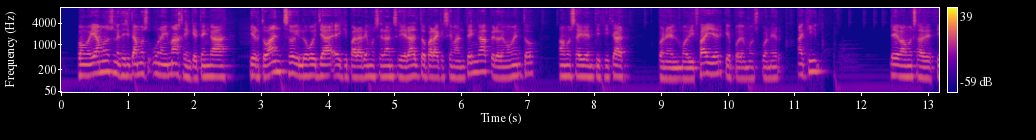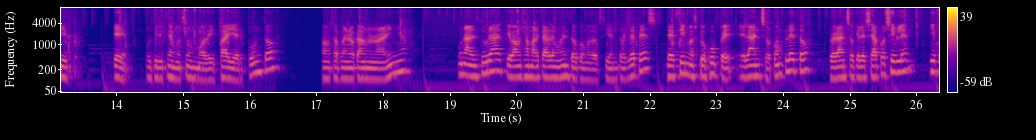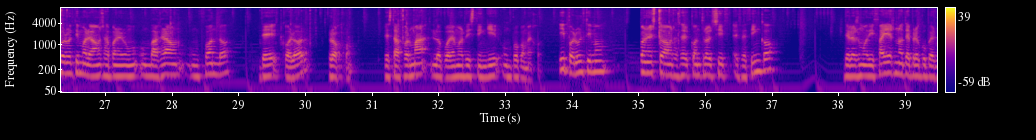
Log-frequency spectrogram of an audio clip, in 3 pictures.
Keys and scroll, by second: 8.8 Tab, 14.0 Return, 16.6 Escape, 19.5 Return, 22.1 alt+Return, 26.0 Return, 30.6 Return, 31.4 ctrl+alt+l, 31.6 ctrl+alt+o.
